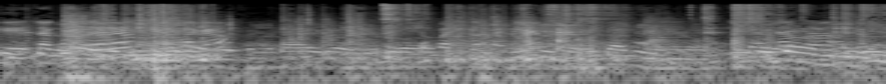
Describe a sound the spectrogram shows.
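A tray with a bowl and a can clatters onto a conveyor belt.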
